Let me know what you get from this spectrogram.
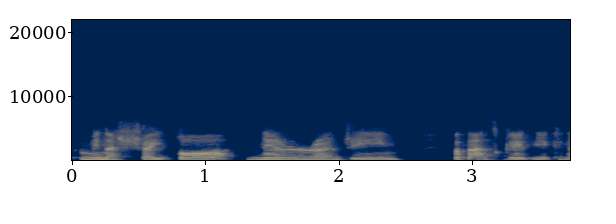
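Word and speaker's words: من الشيطان الرجيم: We don't have any noon or noon gunna. It's minash shaitanir rajim.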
